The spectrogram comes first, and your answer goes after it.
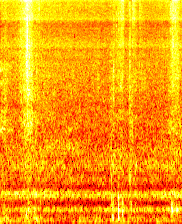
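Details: Swarming honey bees at a hive entrance in early afternoon after cold, damp days, recorded from inside the developing swarm; a continuous low droning hum of many bees with occasional nearer fly-bys.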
